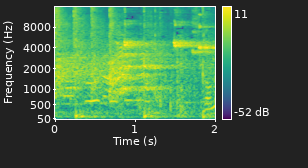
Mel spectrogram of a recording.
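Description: A basketball bouncing on an indoor gym court, a few separate thumps about a second apart, with spectators' voices around it.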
